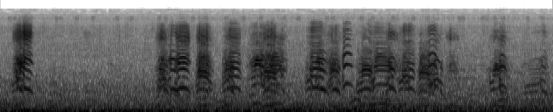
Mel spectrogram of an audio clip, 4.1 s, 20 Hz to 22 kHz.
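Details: Barnacle geese walking in the evening in Arabia, Helsinki, 1 October 2014; after a lone opening yelp, a burst of quick, overlapping barking honks from several birds, then scattered single calls over steady low rumble.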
